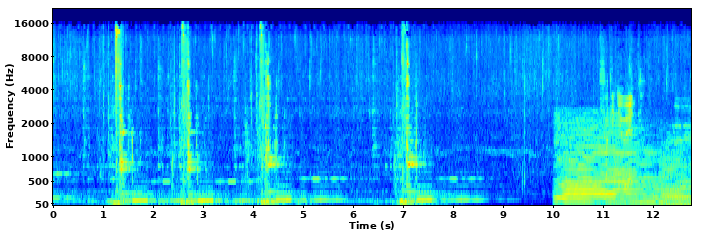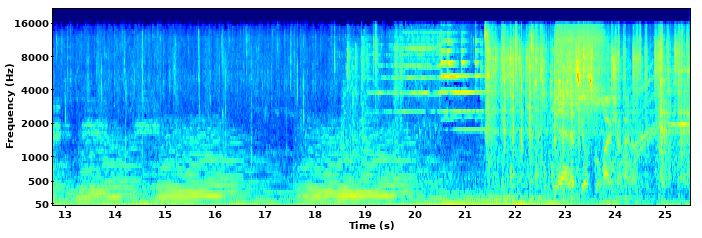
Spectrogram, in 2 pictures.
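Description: Steady rain patters throughout in the video game BioShock Infinite, joined midway by a denser musical backdrop and scattered sharp impacts, with a voice speaking briefly near the start.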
